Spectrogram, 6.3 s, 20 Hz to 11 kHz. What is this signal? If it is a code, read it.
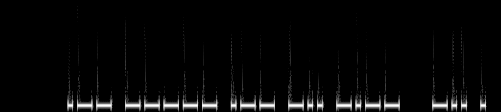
Morse code, heard as a keyed tone, about 20 wpm, 700 Hz. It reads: W0WDY DE
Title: USA Callsign DE Callsign - 5 Characters - 20wpm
